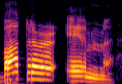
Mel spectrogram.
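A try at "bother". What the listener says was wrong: Ouais, c'est parce qu'il le prononce pas bien. C'est pas butter, là.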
